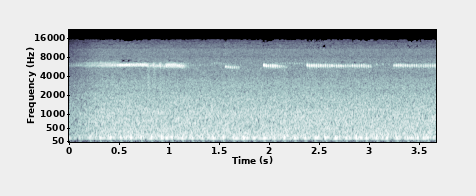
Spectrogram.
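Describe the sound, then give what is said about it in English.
A male hummingbird's dive chirp, made while dive-bombing at very high speed within a 300-millisecond window: thin, high-pitched whistling tones repeat in several short bursts over a steady hiss with faint rhythmic ticking underneath. No one speaks. “That is the sound of a male hummingbird dive bombing at very, very high speeds in a 300 millisecond window”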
